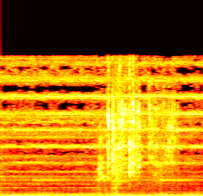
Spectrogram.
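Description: Film sound effect of a sonic weapon: a loud, steady low rumbling drone laced with thin steady high tones, with a short hissing burst about a second in.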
